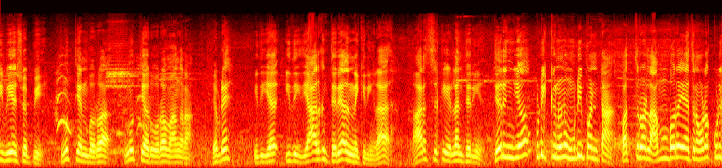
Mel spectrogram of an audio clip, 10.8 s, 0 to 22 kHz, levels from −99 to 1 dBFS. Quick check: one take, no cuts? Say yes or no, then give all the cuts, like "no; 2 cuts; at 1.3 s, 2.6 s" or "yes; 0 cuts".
yes; 0 cuts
